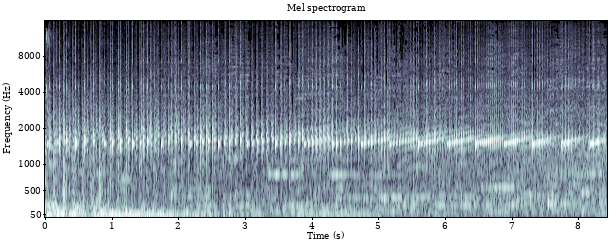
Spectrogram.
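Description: Psytrance music: a fast-pulsing synthesizer line slowly rising in pitch over a held bass. The bass drops out about five seconds in, leaving short repeated rising synth sweeps at about three a second.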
